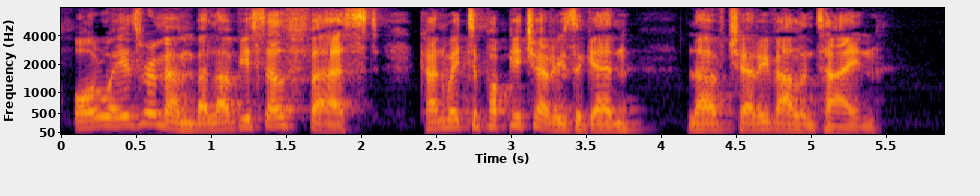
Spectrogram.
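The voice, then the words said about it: Put-on generic northern English accent. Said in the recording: “I'll try and do it in Tace's accent ... my Welsh accent ... it slides into my extremely generic northern accent”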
